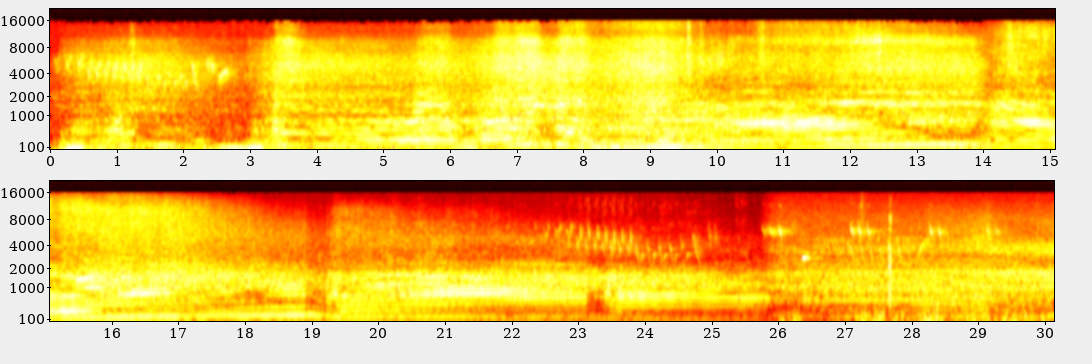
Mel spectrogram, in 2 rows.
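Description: Suzuki Swift Sport hill-climb car's 1.6-litre four-cylinder engine revving hard, rising and falling as it works through a hairpin, then pulling uphill with the pitch climbing in each gear and dropping sharply at two upshifts. Near the end the engine fades away.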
